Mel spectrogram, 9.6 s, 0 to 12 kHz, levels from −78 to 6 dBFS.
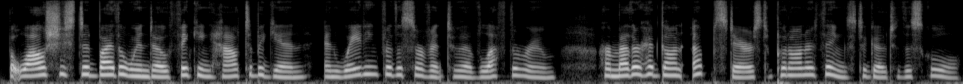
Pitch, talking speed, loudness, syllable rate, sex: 225 Hz, 230 wpm, -19 LUFS, 5.0 syllables/s, female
